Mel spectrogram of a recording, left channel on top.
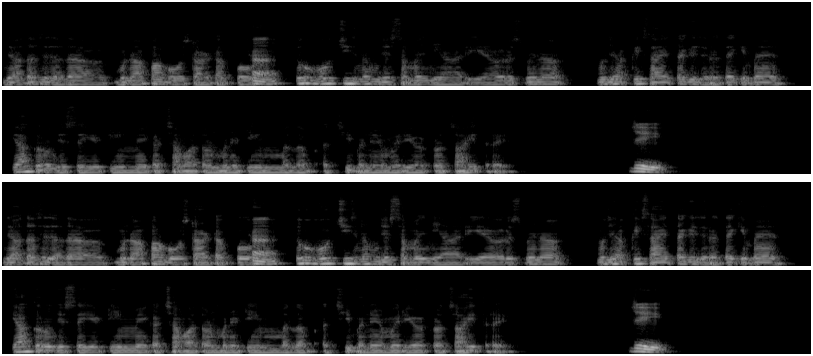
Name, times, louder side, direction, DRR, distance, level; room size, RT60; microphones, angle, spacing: voice 1, 0.0-2.5 2.9-5.6 5.9-7.8 8.2-11.2 11.5-13.1, right 1 dB, 70° right, 1.6 m, -35 dB
voice 2, 14.4-14.7, right 1 dB, 15° right, 0.5 m, -28 dB
4.3 x 3.3 x 3.3 m
head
